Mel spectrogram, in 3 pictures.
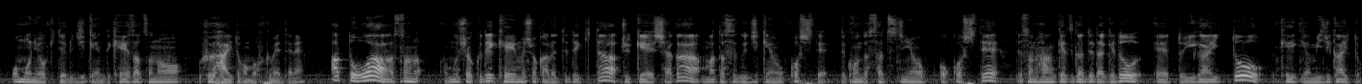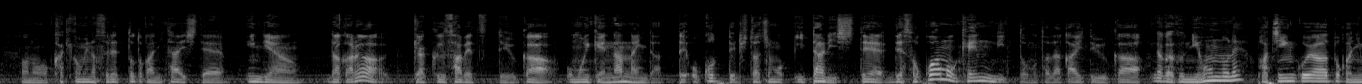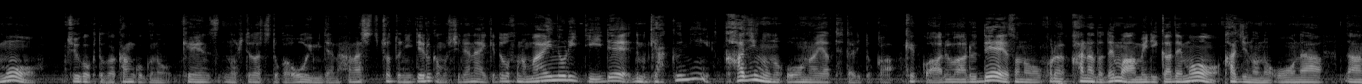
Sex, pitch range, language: male, 105-130 Hz, Japanese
